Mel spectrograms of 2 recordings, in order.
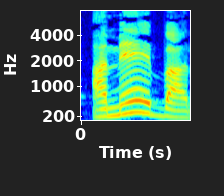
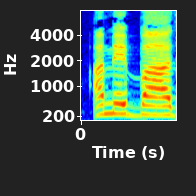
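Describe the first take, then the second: First: The vowel after 'ame' is long. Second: The vowel after 'ame' is short. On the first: The speaker calls it right. "アメーバーなんですね" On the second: The speaker calls it wrong. "アメバーじゃなくて"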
